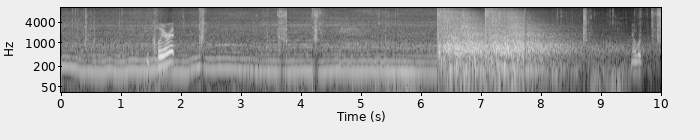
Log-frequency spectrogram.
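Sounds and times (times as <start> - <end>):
rifle shot: 6.2 - 8.6.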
